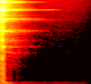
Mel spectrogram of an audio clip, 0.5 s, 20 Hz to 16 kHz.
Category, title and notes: Sound effects > Other mechanisms, engines, machines
Metal Hit 03
hit, metal, noise, sample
